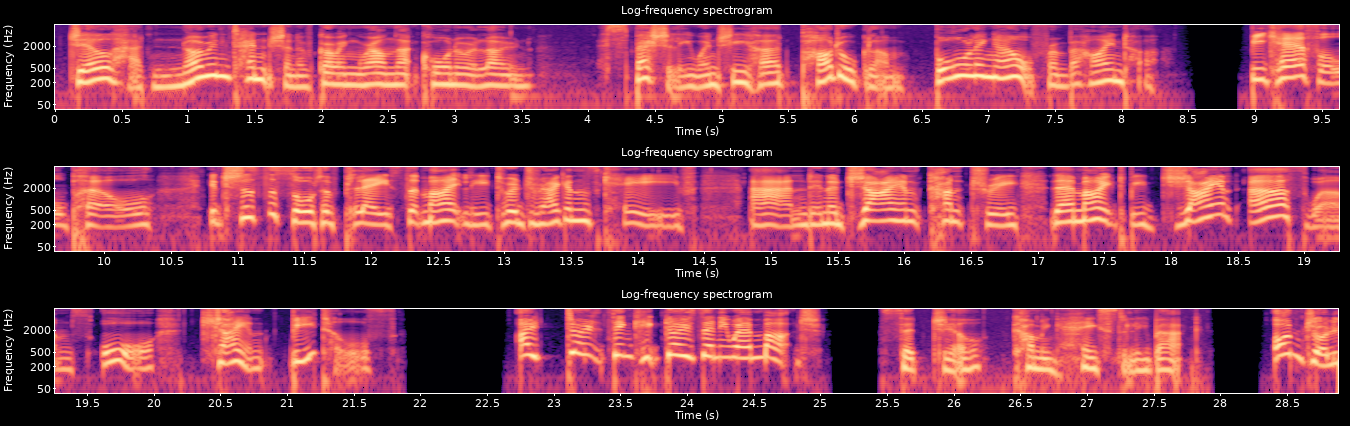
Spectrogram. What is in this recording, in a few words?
Audiobook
